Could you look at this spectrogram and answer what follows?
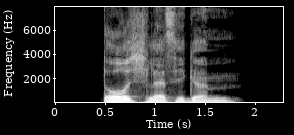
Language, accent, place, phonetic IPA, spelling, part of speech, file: German, Germany, Berlin, [ˈdʊʁçˌlɛsɪɡəm], durchlässigem, adjective, De-durchlässigem.ogg
- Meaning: strong dative masculine/neuter singular of durchlässig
